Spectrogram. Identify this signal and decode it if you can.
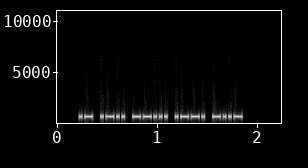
Morse code, heard as a keyed tone, about 44 wpm, 700 Hz. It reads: AL7PX
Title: USA Call Signs - 5 Characters - 6x Character Spacing - 45wpm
